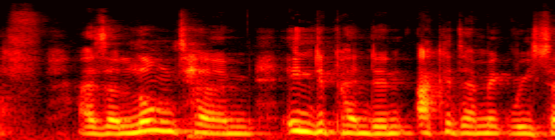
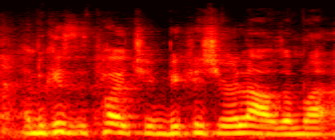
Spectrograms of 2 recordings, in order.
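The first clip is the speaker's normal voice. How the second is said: normal talking voice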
